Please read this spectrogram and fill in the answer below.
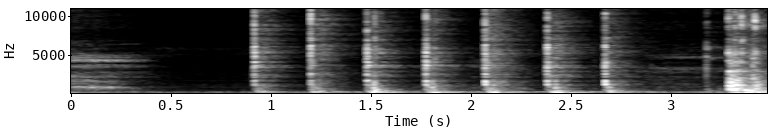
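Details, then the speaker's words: Distributor cap removed from a carbureted engine, looks brand new but has a hidden crack: about seven sharp taps in three seconds giving a dull tinny 'ting' rattle instead of a solid thud; tap test reveals cracked cap. "can hear how it sounds. That's a good way to know the cap's broken."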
